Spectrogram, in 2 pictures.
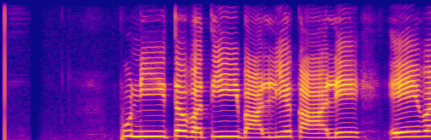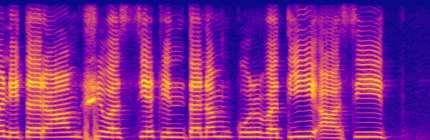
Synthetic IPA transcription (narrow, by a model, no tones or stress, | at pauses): puniːt̪ɐʋɐt̪iːbaːljɐkaːleː | eːʋɐnit̪ɐɾaːmʃiʋɐsjɐt͡ʃint̪ɐnɐmkuɾʋɐt̪iːaːsiːt̪̚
